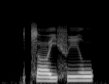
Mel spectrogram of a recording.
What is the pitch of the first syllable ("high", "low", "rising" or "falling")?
low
